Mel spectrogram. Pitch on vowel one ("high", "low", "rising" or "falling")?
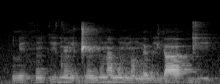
low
